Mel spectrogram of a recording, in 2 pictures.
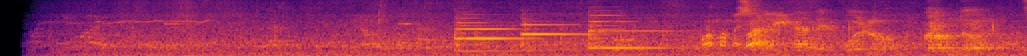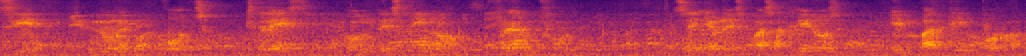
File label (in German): Flughafen Ansagen, nach Frankfurt; Condor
